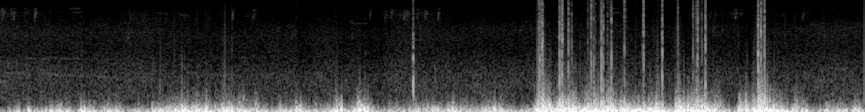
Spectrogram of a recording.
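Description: Wind buffeting the microphone as a low rumble, with a wooden croquet mallet knocking a ball forward across the lawn. A quick string of sharp clicks comes in the last two seconds.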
